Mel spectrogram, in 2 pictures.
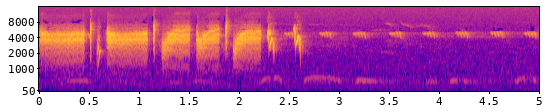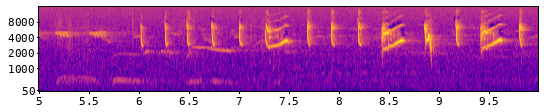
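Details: Marsh warbler mimicking other birds: a harsh buzz, then a string of evenly spaced thin whistles, then quick sharp chips, with soft low hooting from another bird in the background.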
